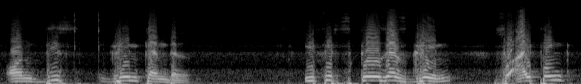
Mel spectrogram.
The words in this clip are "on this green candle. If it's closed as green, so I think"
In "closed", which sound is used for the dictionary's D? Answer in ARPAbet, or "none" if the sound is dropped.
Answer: none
